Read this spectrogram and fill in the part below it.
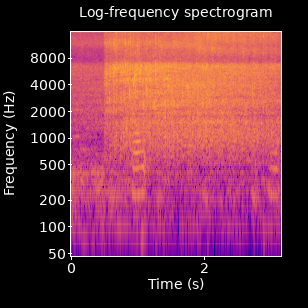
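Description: Onion sizzles in hot oil in a pan while a lentil and bottle gourd dish is cooked; a steady, loud broadband hiss swells abruptly after a quiet start and holds continuously, with no talking.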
